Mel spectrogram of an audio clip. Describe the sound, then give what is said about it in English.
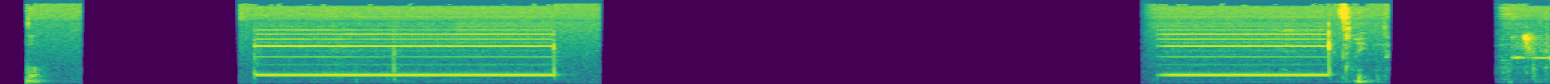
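A telephone rings in two long electronic tone bursts separated by several seconds of silence, steady and fairly loud, like a ringback heard over a call line, with a brief click near the end. “But can you guys hear the ringing? Yes, we can.”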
